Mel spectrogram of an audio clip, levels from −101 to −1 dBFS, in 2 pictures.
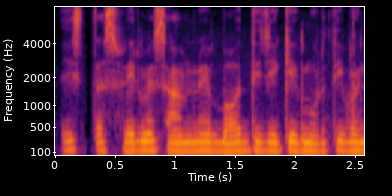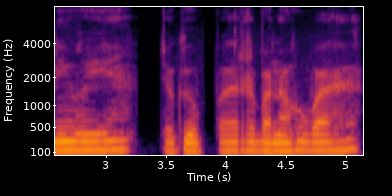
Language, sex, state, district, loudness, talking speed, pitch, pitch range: Hindi, male, Maharashtra, Dhule, -31 LUFS, 200 wpm, 120 Hz, 120-125 Hz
